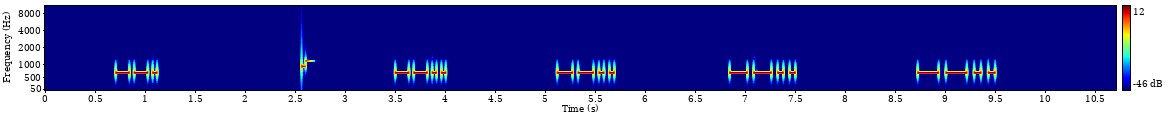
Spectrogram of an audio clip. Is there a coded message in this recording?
Yes: Morse code from 0.7 to 9.5 s, heard as a keyed tone, about 23 wpm, spaced as for 7 wpm, 700 Hz. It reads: G ZZZZ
